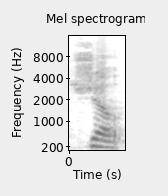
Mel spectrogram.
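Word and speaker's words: Gilles: we pronounce is it Jill thank Jill okay Jill is how we pronounce um uh Vanessa's last name but I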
